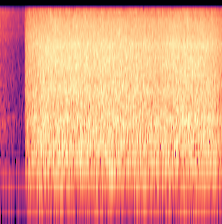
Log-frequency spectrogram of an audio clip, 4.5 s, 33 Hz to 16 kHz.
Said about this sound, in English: This is Cherry Creek, west of Kamloops on Highway 1. Locals monitoring the rising waters raging through their rural properties.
